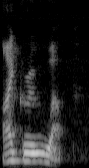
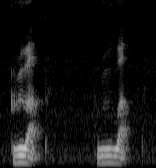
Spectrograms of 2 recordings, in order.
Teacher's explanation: you'll notice if you're listening carefully that we actually pronounce the w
